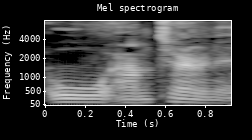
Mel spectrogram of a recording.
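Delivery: plain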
